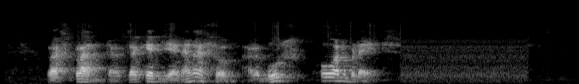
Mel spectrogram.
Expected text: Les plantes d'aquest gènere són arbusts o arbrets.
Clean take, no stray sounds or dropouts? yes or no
yes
